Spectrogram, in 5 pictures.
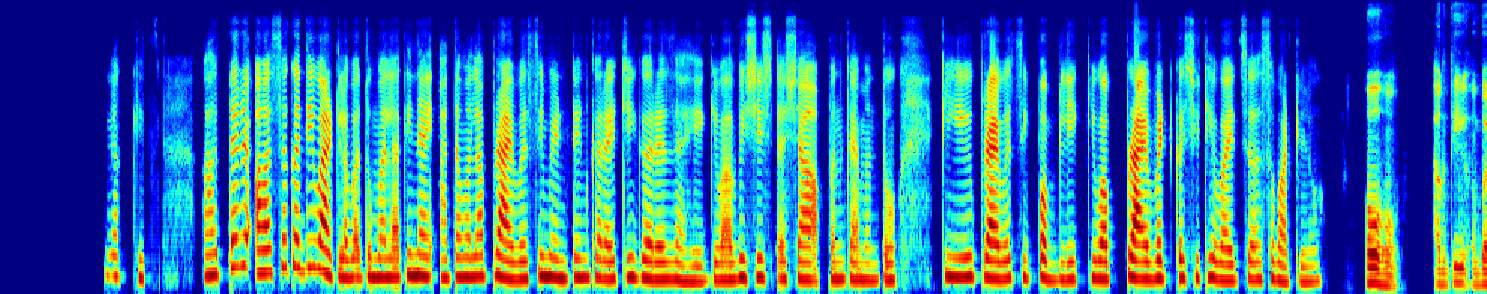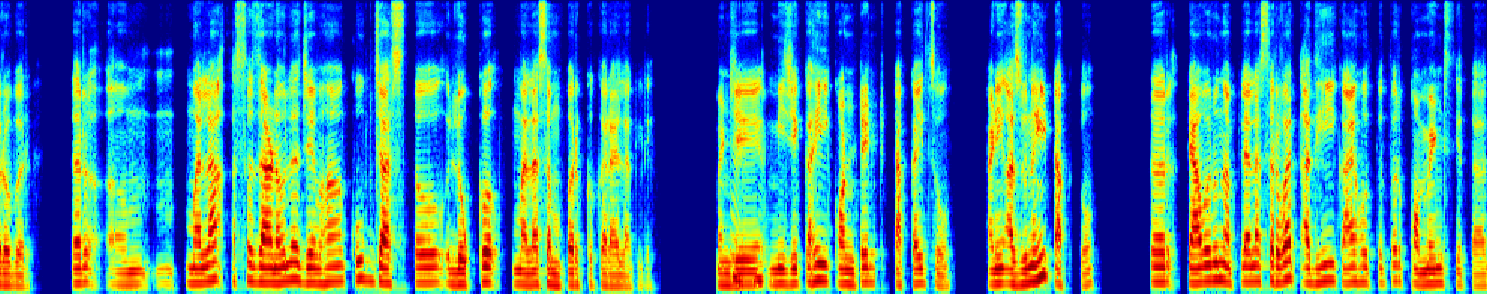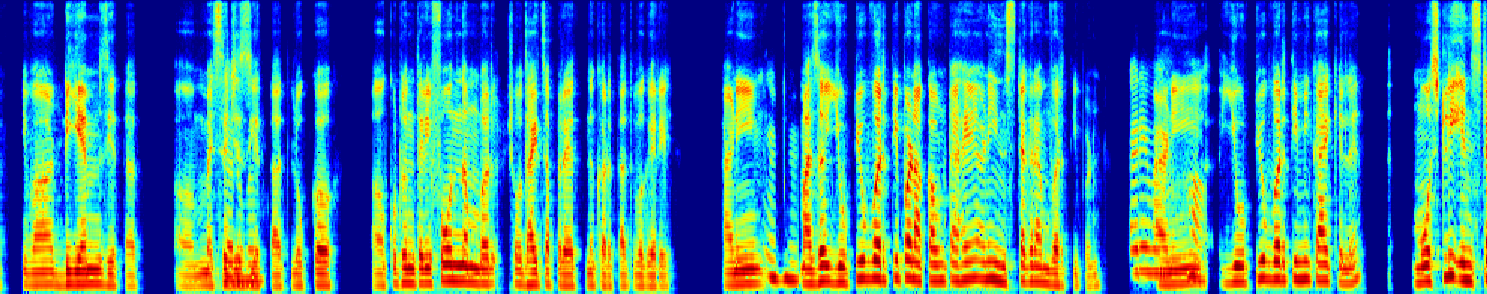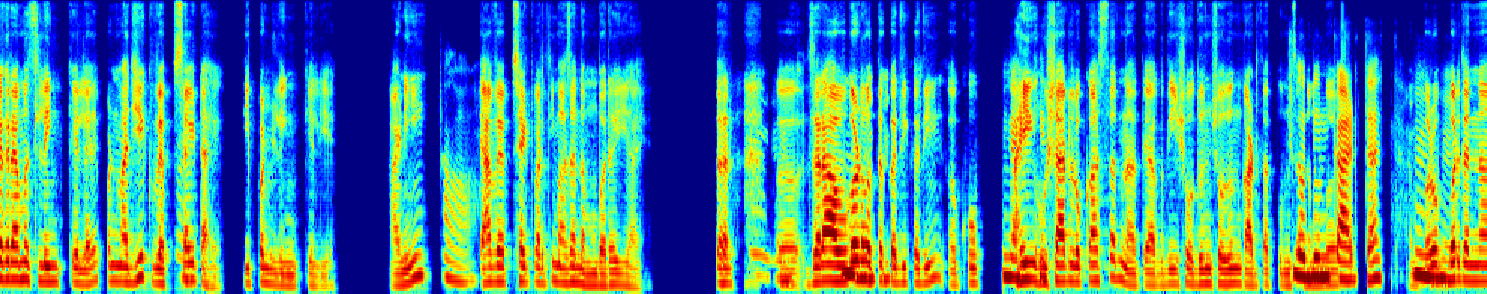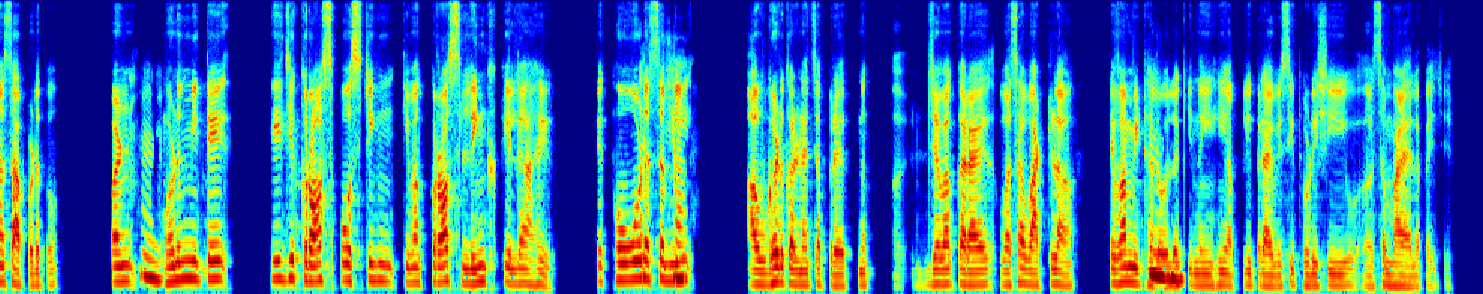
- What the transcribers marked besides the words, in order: in English: "प्रायव्हसी"; in English: "प्रायव्हसी पब्लिक"; in English: "प्रायव्हेट"; tapping; in English: "कॉमेंट्स"; in English: "डीएमस्"; other background noise; in English: "मोस्टली"; laughing while speaking: "तर अ"; in English: "पोस्टिंग"; in English: "प्रायव्हसी"
- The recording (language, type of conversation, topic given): Marathi, podcast, प्रभावकाने आपली गोपनीयता कशी जपावी?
